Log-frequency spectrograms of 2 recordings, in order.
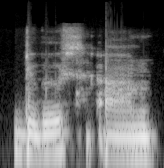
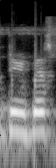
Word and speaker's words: Dubus: I am Dubus. Dubus is the English pronunciation. Dubus is the original French.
